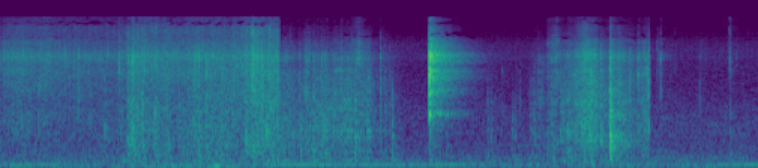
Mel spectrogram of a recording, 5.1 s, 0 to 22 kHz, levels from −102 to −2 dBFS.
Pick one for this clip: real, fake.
real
